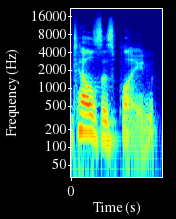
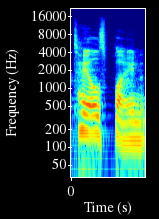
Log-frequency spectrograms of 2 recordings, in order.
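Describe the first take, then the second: First: Tails is followed by an extra s syllable. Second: Tails is said with no extra s syllable. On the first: The speaker calls it right. "most people add an extra S sound" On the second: The speaker calls it wrong. "no one says uh, Tails plain"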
